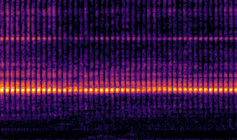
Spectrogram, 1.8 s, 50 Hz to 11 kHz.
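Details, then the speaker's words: 2003 Toyota Prius, key on, blower raised from low to high with the leak detector at the vent. Fast, steady high-pitched beeping at roughly twenty pulses a second: the detector's high alarm, indicating a refrigerant leak under the dash at the expansion valve or evaporator. "were you able to were you able to see the light flash faster and you hear the tone increase and i just went from the middle okay to the high mark we have a leak under the dash"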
